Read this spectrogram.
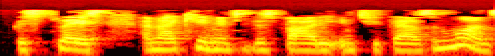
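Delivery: normal talking voice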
